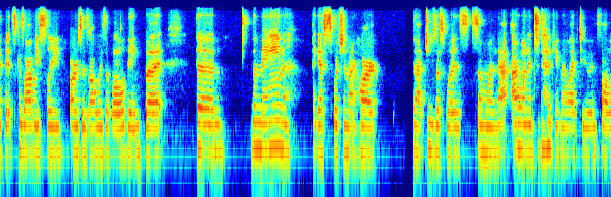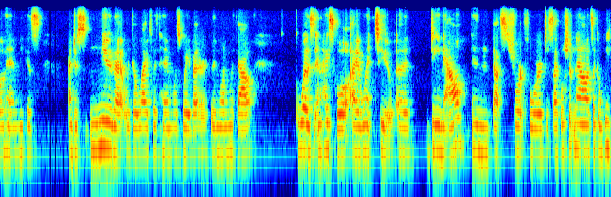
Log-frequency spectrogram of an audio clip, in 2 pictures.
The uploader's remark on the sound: Skype interview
